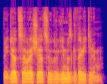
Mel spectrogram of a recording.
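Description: A man voicing a calm, sober adult wizard. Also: sits low, very fast.

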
